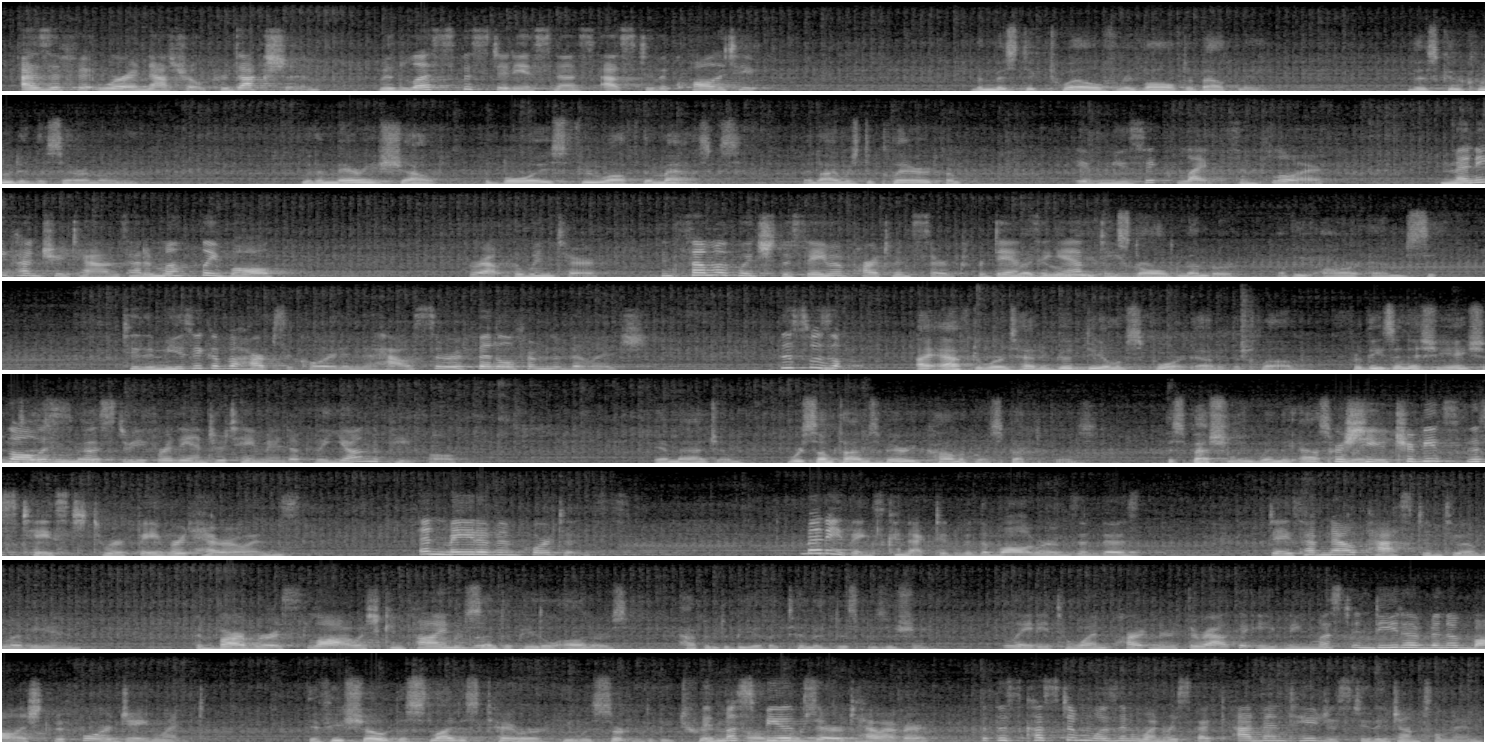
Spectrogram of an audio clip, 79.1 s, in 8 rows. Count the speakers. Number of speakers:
two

